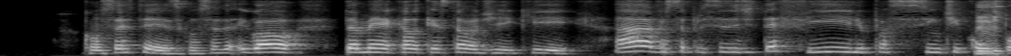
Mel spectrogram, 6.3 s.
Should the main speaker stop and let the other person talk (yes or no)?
yes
